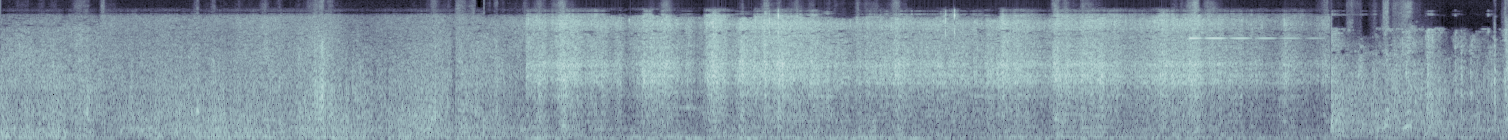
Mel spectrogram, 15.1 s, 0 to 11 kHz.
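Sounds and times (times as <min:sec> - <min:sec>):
wind on microphone: 0:00.0 - 0:15.0
hail clattering on hard surfaces: 0:04.4 - 0:15.0.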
